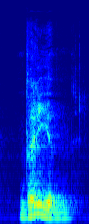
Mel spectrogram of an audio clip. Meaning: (numeral) 1. plural of drie 2. inflection of drie: masculine accusative/dative singular 3. inflection of drie: neuter dative singular 4. inflection of drie: dative plural
- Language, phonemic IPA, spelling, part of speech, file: Dutch, /ˈdrijə(n)/, drieën, noun / numeral, Nl-drieën.ogg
